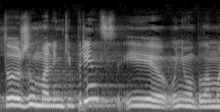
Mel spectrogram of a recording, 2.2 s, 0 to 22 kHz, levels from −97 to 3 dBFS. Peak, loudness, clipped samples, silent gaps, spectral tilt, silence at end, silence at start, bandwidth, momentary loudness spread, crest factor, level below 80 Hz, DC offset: -8 dBFS; -23 LUFS; under 0.1%; none; -4 dB/octave; 0 s; 0 s; 13 kHz; 7 LU; 14 dB; -66 dBFS; under 0.1%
